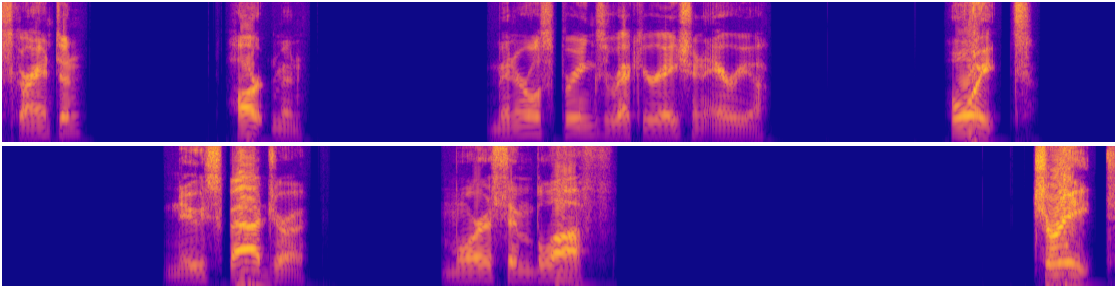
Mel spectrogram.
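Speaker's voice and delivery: slow, unhurried, careful, deliberate reading. Speaker reads a list of place names aloud, reading slowly. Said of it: "I'm gonna read it slowly".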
